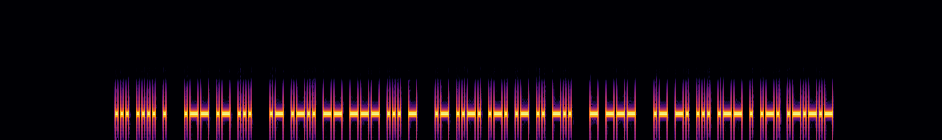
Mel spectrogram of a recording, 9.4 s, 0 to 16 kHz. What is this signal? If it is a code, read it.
Morse code, heard as a keyed tone, about 44 wpm, 700 Hz. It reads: SHE WAS ALMOST AFRAID TO ANSWER.
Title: Sentences from Top 1500 Words 45wpm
